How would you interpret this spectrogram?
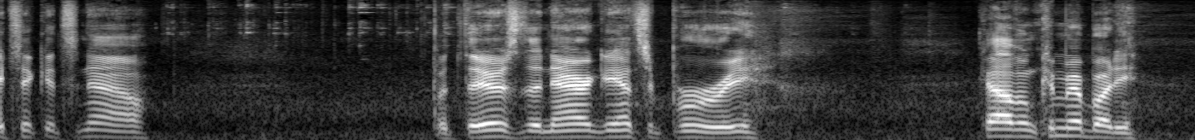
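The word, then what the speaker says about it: Narragansett: Narroance. Narroance. Narroance. Four syllables. Narroance.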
